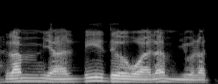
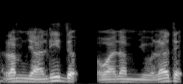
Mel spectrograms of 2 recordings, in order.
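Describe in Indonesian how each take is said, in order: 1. Frasa mengalir tanpa hentian glotal. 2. Hentian glotal disisipkan di dalam frasa.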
